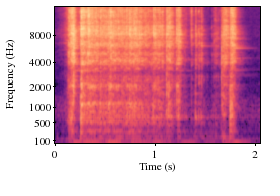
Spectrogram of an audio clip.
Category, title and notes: Sound effects > Objects / House appliances
TOYMech-Blue Snowball Microphone, CU Top, Spin to Stop, Short Nicholas Judy TDC
Short spinning top spins to a stop.
spin, Blue-Snowball, foley, Blue-brand, short, spinning-top, stop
